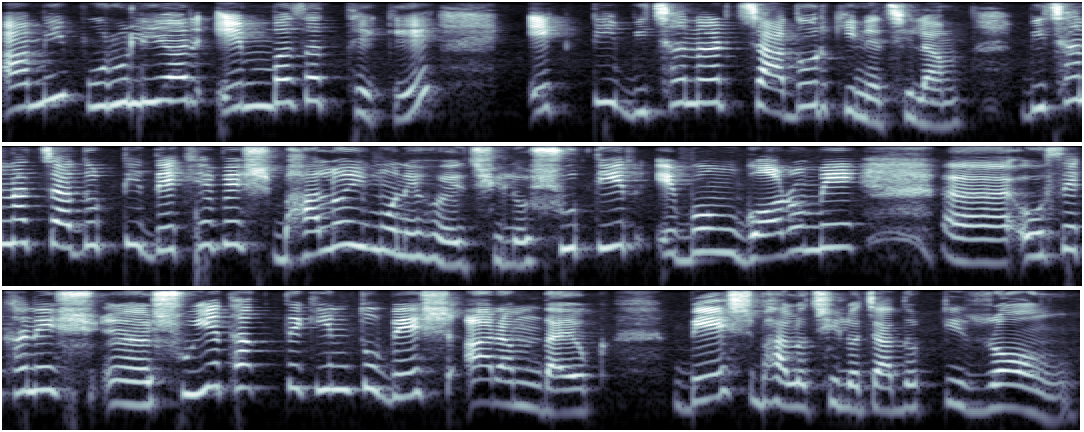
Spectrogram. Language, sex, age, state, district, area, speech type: Bengali, female, 60+, West Bengal, Purulia, urban, spontaneous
